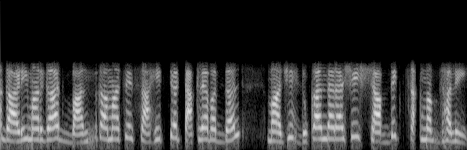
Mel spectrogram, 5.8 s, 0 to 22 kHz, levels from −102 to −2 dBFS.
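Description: Throughout, the speech sounds slightly rough, grainy and synthetic, confined to a narrow telephone band from about 300 Hz to 3.4 kHz with nothing above. This is the G.729 codec damage, plainly audible here. The decoder rebuilds each 10 ms frame from a vocal tract filter, a pitch predictor and a sparse set of pulses rather than the actual waveform, so fine texture is lost. The sound fits the G.729A variant at 8 kbit/s.

At 1.09 to 1.21 s the speech smears into a stretched buzzy tone or coloured noise that fades, then comes back weak. Similar smears follow at 3.65 to 3.77 s and at 5.41 to 5.50 s. These are VoIP packet loss concealed by the speech codec. About 90 ms of audio went missing in the first gap, which fits three lost packets, and about 60 ms in each of the other two, which fits two. The decoder filled each hole by repeating its last pitch and filter with falling gain. Because every frame builds on the one before, the speech stays weakened for a short while after real packets resume.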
